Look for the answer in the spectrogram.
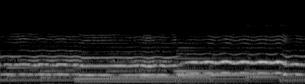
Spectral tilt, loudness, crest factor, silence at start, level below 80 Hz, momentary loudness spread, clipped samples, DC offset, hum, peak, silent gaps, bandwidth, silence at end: -6.5 dB/octave; -29 LUFS; 14 dB; 0 s; -72 dBFS; 7 LU; under 0.1%; under 0.1%; none; -16 dBFS; none; 9.8 kHz; 0 s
